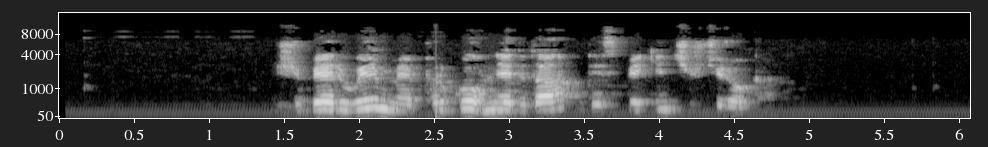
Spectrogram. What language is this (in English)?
Kurdish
